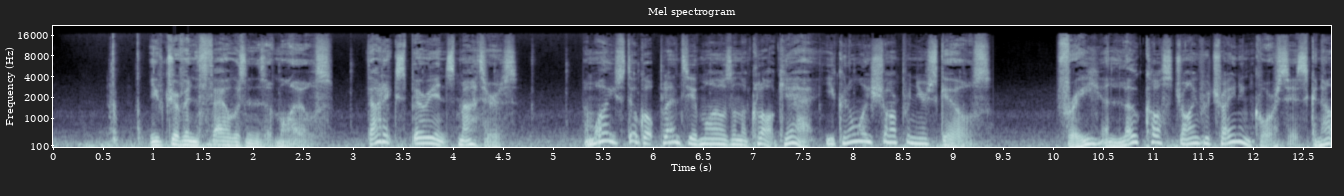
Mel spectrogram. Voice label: west country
